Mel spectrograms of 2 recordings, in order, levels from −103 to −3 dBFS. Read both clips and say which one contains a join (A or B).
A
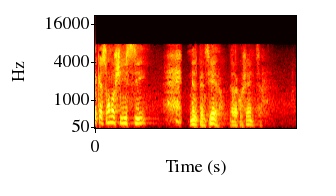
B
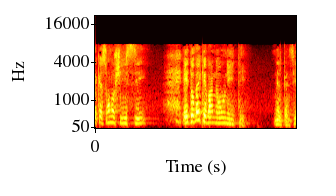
A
